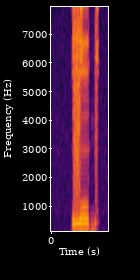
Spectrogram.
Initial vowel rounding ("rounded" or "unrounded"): rounded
